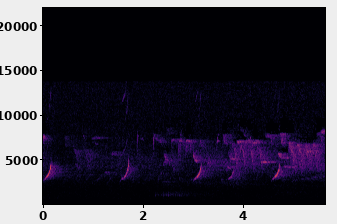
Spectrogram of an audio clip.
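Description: Bird ambience: one bird repeats a short rising chirp about every one and a half seconds, and fainter twittering from other birds fills in from about halfway through.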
